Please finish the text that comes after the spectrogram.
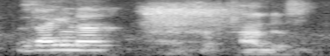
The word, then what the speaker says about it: Zayna: Zayna. Is that her name? Yep, Zayna. Cordova. How do you say her name? Zayna. Zayna.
